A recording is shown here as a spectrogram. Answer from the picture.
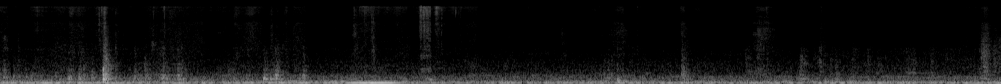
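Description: Things being lifted out of and set against an open wooden cedar chest on a van's floor: scattered knocks and clacks, the sharpest about a second in, over a low rumble that swells just before four seconds.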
